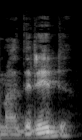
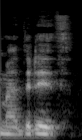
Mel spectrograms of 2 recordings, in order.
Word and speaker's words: Madrid: uh to practice saying there's more like a th on the end very softly the same happens people who live in madrid they don't say um bibo in madrid they say bible in madrid okay so again it's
